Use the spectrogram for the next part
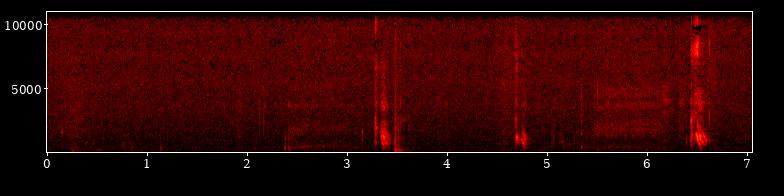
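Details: Newborn baby boy, nearly 24 hours old, in hospital with hiccups: short, sharp catches in breath about a second apart, a few in a row, in a quiet room.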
